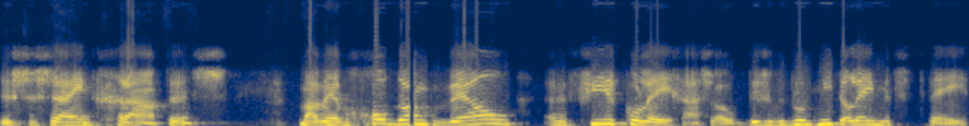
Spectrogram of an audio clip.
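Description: With vocal fry and a fairly high pitch, a woman speaks at a fairly slow pace and ordinary pitch variation. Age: 70s. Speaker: discussion group organizer. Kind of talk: interview. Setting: phone call.

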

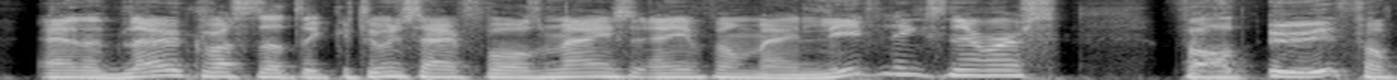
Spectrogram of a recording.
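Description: With music playing behind him, a man speaks fairly quickly at a mid-range pitch. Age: 40s. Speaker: radio host. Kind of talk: casual chat. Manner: halting.

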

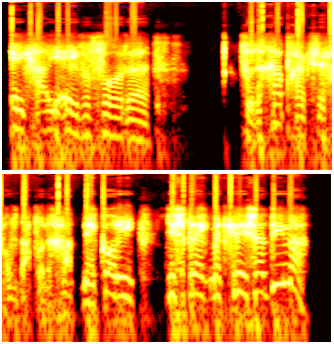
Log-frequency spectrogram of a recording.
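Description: A man speaks in a high pitch at a moderate pace, his tone animated and his pitch swinging very widely. His loudness stays very even, and the sound is dry and close with no echo. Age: older. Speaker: caller. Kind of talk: casual phone chat.

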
